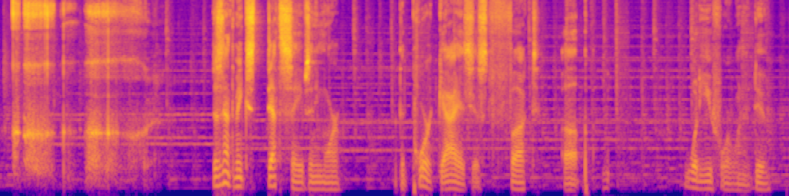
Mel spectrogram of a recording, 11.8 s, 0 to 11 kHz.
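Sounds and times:
speech: 0.2 - 0.6, 3.2 - 5.2, 6.0 - 9.4, 10.3 - 11.7
person imitating the rattling labored breath of a wounded man: 0.2 - 2.4.

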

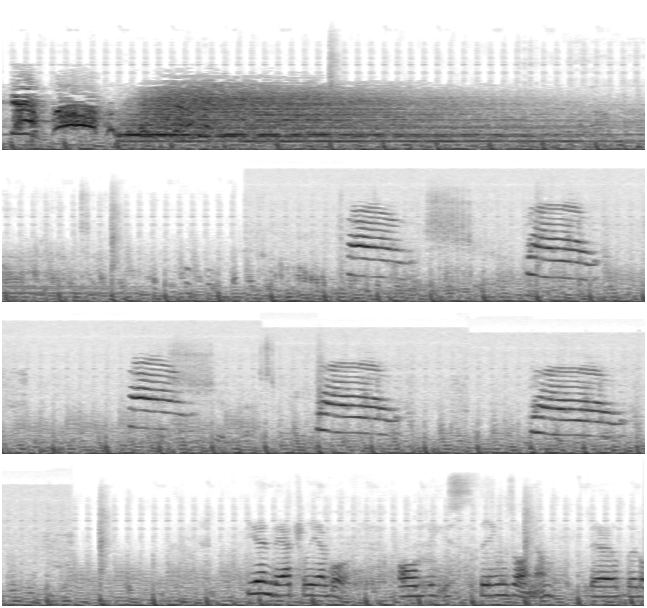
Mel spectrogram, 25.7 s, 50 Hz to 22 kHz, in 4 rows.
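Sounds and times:
low rumble: 1.0 - 25.7
cat meowing: 9.9 - 10.6, 11.7 - 12.5, 14.0 - 14.9, 16.0 - 16.9, 18.2 - 19.2
speech: 22.2 - 25.7.

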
